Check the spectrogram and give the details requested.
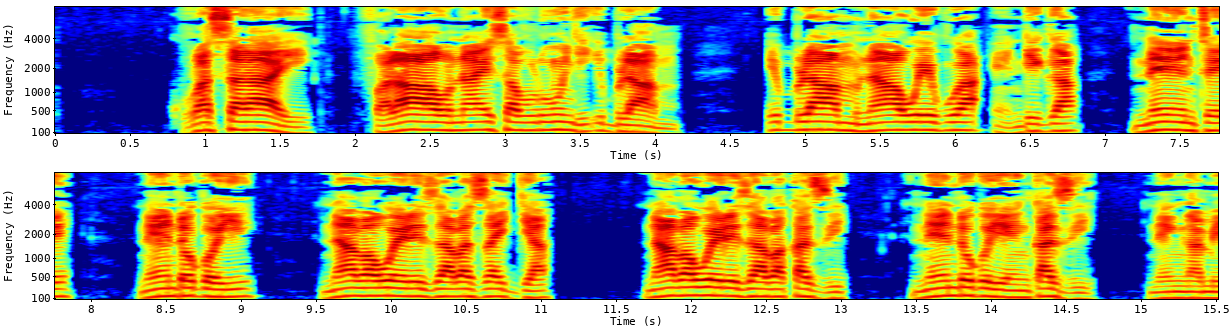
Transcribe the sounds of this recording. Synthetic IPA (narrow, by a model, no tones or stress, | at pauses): kuβasalaji | falawonaːjisaβuluːɲɟiʔːbulamu | ibulamunaːwe̞ːβwae̞ndiɡa | ne̞ːnte̞ | ne̞ːndo̞ɡo̞ji | naːβawe̞ːɾe̞zaːβas̬aɟːa | naːβawe̞ːɾe̞zaːβakazi | ne̞ːndo̞ɡo̞je̞ːŋkazi | ne̞ŋːami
